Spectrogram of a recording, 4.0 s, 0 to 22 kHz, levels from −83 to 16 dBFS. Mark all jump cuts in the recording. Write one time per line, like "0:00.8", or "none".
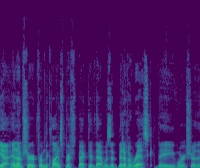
0:02.3
0:03.1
